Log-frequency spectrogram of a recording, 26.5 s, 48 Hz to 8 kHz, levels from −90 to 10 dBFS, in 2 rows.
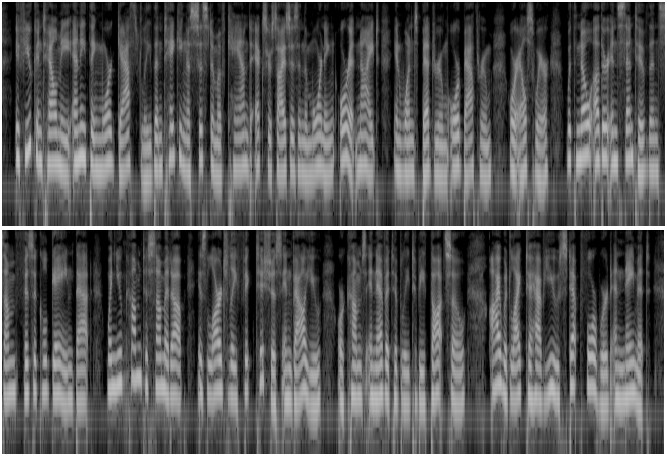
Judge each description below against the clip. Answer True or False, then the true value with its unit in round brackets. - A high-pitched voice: False (180 Hz)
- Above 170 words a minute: False (150 wpm)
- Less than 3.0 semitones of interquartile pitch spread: False (3.6 semitones)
